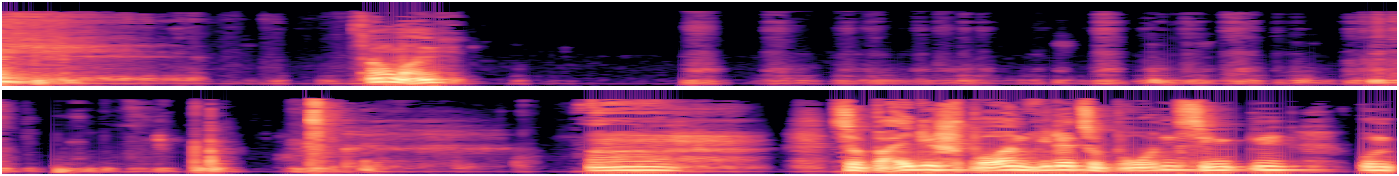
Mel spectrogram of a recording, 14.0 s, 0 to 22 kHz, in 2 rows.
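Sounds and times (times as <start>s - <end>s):
speech: 0.0s - 0.2s, 1.9s - 2.4s, 11.2s - 13.9s
pen scratching on note paper: 3.4s - 8.1s.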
